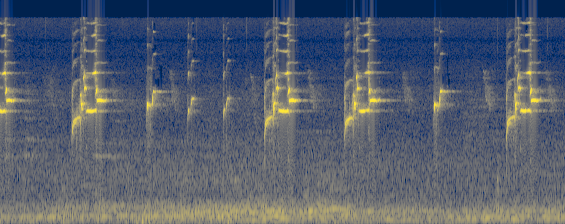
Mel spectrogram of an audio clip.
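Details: Hybrid of goldfinch with canary singing clean, meant to encourage males to sing and help chicks memorise: bursts of rich twittering phrases alternating with single bright chirps, about every second or two, over quiet background.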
